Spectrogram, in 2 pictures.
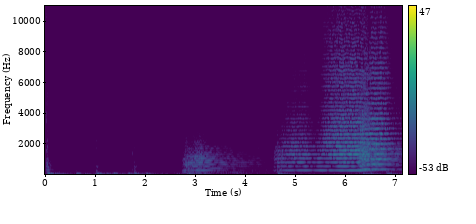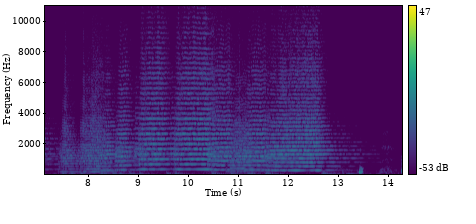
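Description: Sampled trumpet section from Native Instruments' Brass Ensemble virtual instrument, played from a keyboard. After a quiet start comes one soft held note, then a run of sustained trumpet chords that change pitch and swell, stopping about a second before the end.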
